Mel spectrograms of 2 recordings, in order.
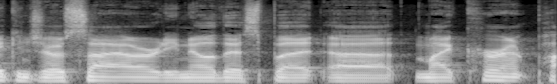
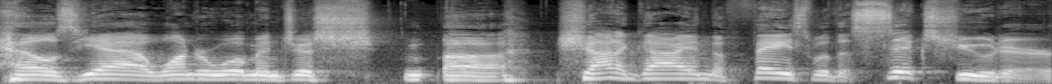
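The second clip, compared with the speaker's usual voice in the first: put-on sarcastic tone, pitched higher; 5 semitones higher than usual. Retelling a text from a friend, Steve, in a mock-sarcastic voice. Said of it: "he sarcastically he texts me".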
